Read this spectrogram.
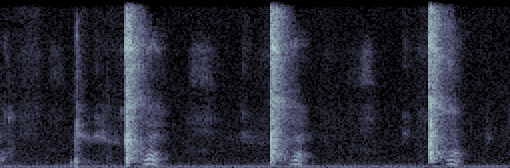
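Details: Infant sneezing, from a compilation of baby sneezes: three sharp, high-pitched sneezes, each after a brief catch of breath, over a low steady background hum.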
